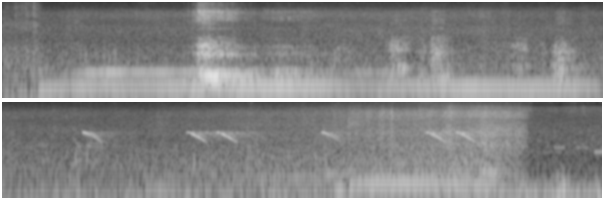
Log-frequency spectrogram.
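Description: Deep, drawn-out roars and growls from an animatronic dinosaur echo with a mechanical edge, mixed with background rumble and a few higher squeals.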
